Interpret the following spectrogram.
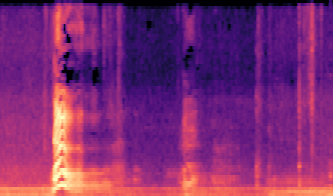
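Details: Miniature Schnauzer puppy indoors letting out one sharp high yelp, then a fainter short cry a second later, over a constant low hum and a quiet room.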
